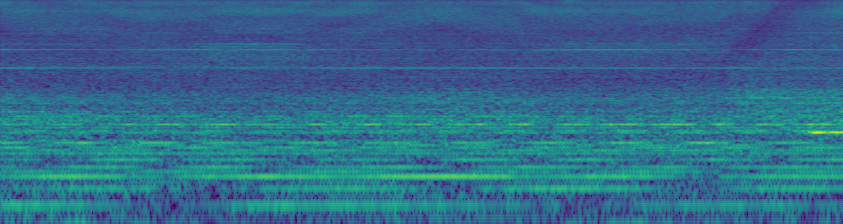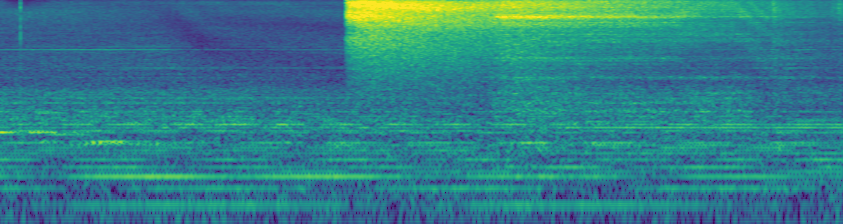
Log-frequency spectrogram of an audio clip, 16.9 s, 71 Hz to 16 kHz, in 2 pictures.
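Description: An R46 subway train standing in the station with a steady, multi-toned hum; about twelve seconds in, a sudden loud hiss of air sets in, the air brakes releasing, and fades over a few seconds.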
